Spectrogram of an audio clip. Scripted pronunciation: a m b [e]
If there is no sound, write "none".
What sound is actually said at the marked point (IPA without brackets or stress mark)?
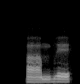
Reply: e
